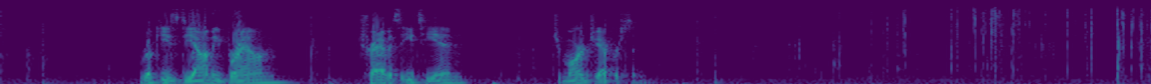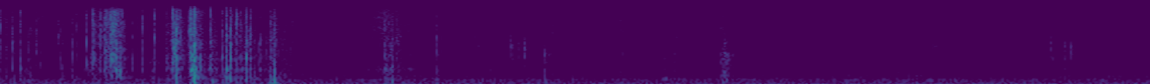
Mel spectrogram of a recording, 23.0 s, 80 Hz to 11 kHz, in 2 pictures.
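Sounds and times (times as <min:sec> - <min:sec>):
wrapper tearing and crinkling: 0:08.7 - 0:14.5, 0:15.2 - 0:15.6.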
